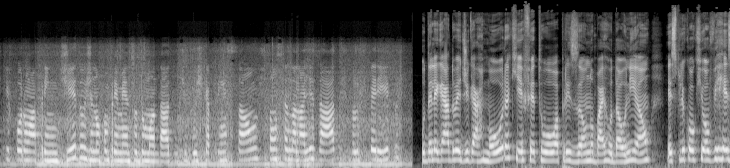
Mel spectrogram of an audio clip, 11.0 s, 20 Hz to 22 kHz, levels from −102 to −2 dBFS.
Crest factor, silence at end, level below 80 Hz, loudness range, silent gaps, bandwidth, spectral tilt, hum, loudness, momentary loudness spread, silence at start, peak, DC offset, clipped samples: 12 dB; 0 s; -38 dBFS; 1 LU; none; 18 kHz; -6 dB/octave; none; -15 LUFS; 5 LU; 0 s; -2 dBFS; under 0.1%; under 0.1%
